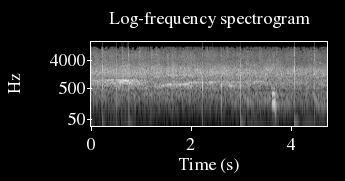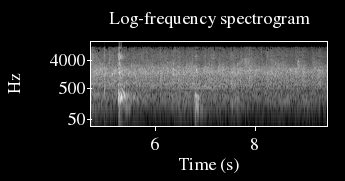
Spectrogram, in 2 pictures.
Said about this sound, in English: But before I get started, why don't we even give a clap for our kids one more time for the awesome job of the day.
